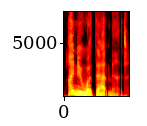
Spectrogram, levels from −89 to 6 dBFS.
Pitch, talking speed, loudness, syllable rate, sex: 190 Hz, 230 wpm, -14 LUFS, 4.4 syllables/s, female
